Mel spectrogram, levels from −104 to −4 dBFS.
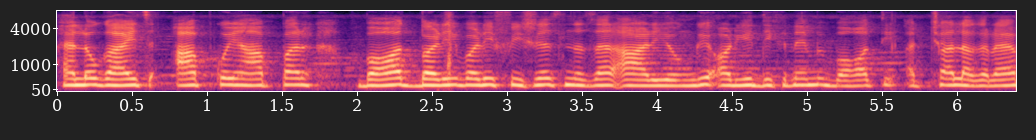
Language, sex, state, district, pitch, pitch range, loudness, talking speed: Hindi, female, Bihar, Sitamarhi, 230 Hz, 220-240 Hz, -15 LUFS, 205 wpm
